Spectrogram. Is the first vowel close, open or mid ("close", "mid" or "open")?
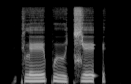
mid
